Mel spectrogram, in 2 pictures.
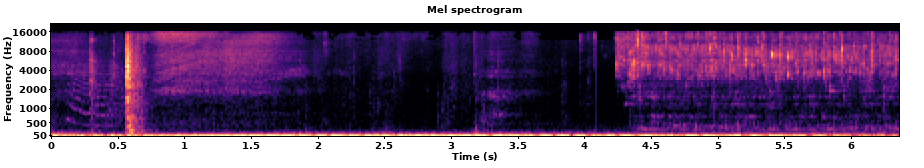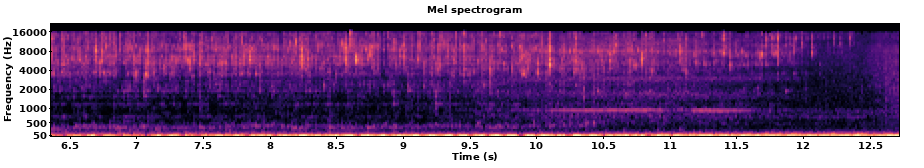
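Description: Bathroom sink tap turned on and running water into the basin, starting about four seconds in, after a single sharp click near the start. A steady low hum lies under it throughout.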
